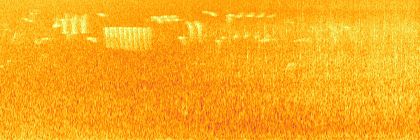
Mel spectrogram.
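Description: nature, river water flowing

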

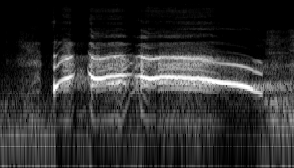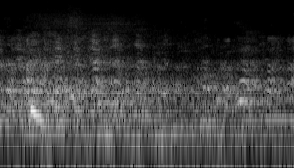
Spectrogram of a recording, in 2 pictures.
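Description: bird, rooster crowing

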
